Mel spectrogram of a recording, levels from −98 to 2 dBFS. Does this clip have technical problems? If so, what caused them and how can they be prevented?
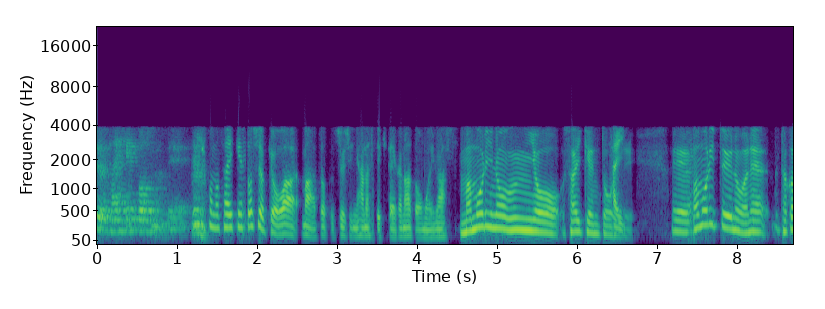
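Yes. From the start until 1.29 s the close microphone's signal was likely lost or left out, so the recording falls back on a switch to a distant microphone. The sound is roomy and hollow with thinner bass, roughly 5 dB quieter, and the room noise sits only around 35 dB below the speech. When the close microphone returns at 1.29 s, the change back is abrupt. Checking the close microphone's connection and monitoring its channel before recording would prevent this.

VoIP packet loss concealed by the speech codec occurs at 1.82 to 1.87 s and at 7.37 to 7.47 s. Packets went missing and the decoder filled the gaps by extending the last pitch and spectral shape while turning the gain down. The first gap is about 40 ms, which fits two 20 ms frames. The second is about 80 ms, which fits four frames. Each gap comes out as a stretched, fading smear, and the sound stays weak briefly after data resumes. 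The light hoarseness from the Speex coding at around 15 kbps runs underneath throughout. A wired or more stable network connection, together with a jitter buffer and forward error correction, would reduce these losses.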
